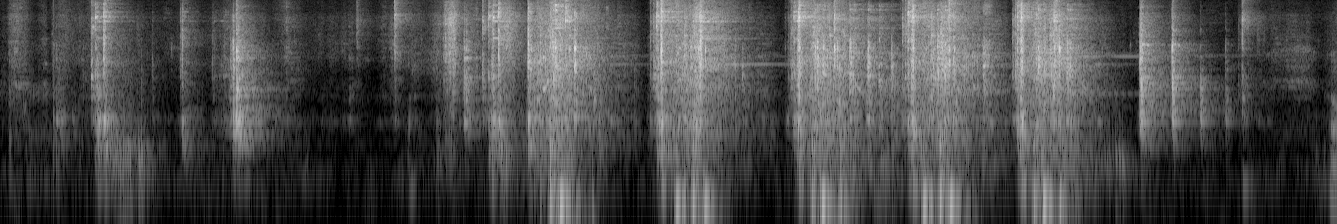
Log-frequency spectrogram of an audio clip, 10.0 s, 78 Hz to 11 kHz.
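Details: Coleman CT200U-EX mini bike, Predator 212 with unknown internal mods, billet flywheel, VM22 carb, dual exhaust, sitting a while: pull-start bursts sputter and die about once a second before it catches; owner suspects dirty carburetor.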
